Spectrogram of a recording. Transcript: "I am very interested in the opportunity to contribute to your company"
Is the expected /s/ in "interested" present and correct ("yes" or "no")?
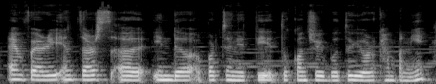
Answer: no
